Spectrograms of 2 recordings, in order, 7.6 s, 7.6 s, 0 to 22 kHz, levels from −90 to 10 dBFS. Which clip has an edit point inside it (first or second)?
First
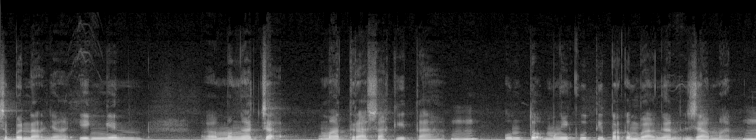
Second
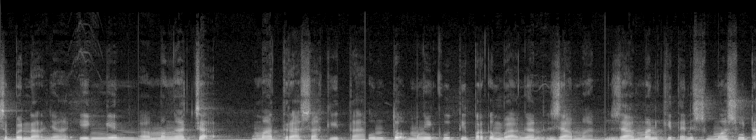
second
